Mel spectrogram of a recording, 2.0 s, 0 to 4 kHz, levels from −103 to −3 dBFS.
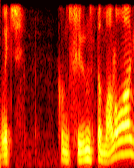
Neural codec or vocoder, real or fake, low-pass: codec, 24 kHz, 3 kbps, HILCodec; fake; 3.6 kHz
